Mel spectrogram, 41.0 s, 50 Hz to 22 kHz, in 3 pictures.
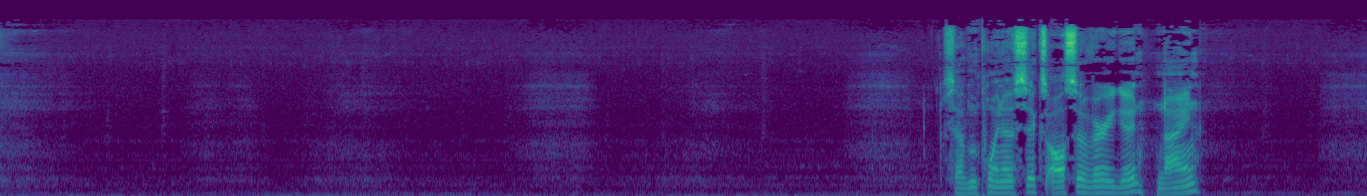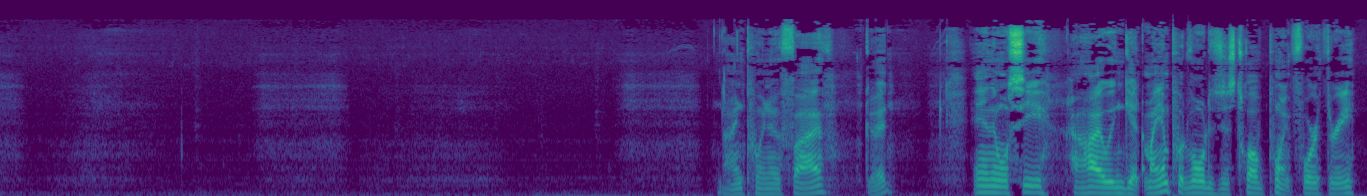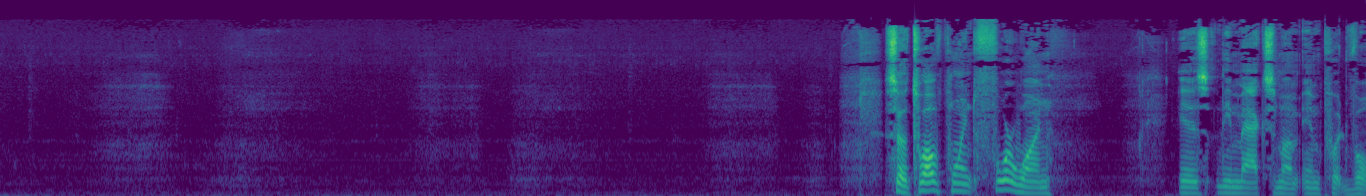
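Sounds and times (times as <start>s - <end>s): faint breaths: 0.0s - 41.0s
low steady hum: 0.0s - 41.0s
intake of breath: 34.4s - 36.2s.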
